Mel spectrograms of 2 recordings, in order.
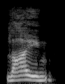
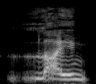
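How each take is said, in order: First: Higher, breaking plea; tearful plea. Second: Much higher, near a wail; tearful plea, breaking. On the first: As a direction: let the word break in grief. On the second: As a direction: let the word crack as it rises. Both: Acted. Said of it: "she pleaded with a catch in her voice".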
